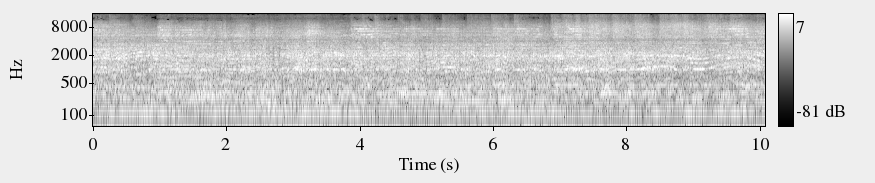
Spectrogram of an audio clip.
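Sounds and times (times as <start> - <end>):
electric guitar: 0.0 - 10.0
keyboard: 0.0 - 10.0
live rock band playing: 0.0 - 10.0.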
